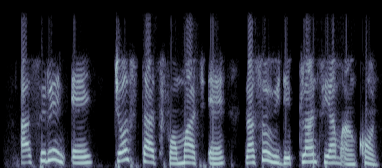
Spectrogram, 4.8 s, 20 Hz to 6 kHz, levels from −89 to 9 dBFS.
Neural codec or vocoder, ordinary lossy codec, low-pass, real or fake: none; AAC, 48 kbps; 5.4 kHz; real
